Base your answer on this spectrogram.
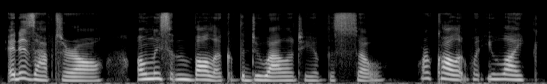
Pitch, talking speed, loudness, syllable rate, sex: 210 Hz, 185 wpm, -19 LUFS, 5.4 syllables/s, female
